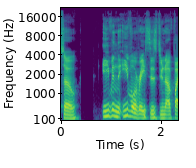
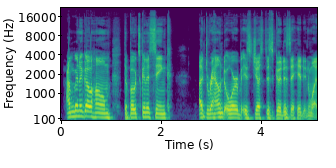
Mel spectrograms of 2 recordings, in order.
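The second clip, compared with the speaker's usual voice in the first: ordinary talk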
